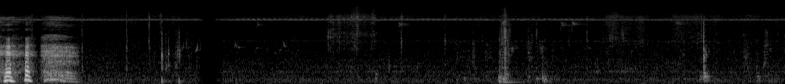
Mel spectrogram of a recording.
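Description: Quiet swamp-side ambience with a faint, steady, high-pitched insect trill. A couple of soft knocks come about five and seven seconds in.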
